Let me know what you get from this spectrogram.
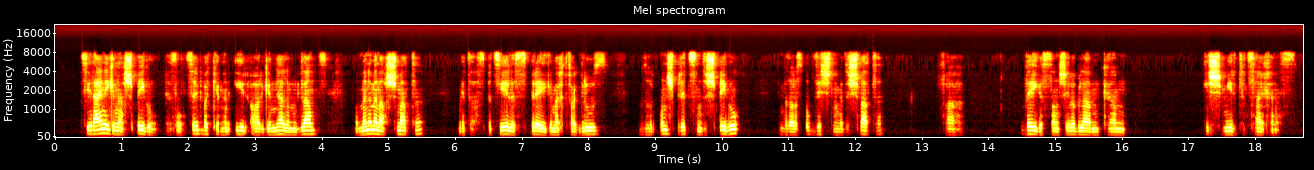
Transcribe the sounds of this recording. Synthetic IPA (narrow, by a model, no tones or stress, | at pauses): t͡sɪɾaɪnɪɡn̩aʃpiːɡl̩ˠɛz̥ɔ̰lˠt͡sɪɾɪk̚bakʰɪməniːɾɔ̰ɾɡinɛlˠəmɡlˠant͡s | zɔlˠmənɪmənaʃmatʰə | mɪtʰaspɛt͡sjɛlˠəspɾeɪɡəmaχtfa̰ɾɡlˠuːz | məzɔlˠunʃpɾɪt͡sn̩dɪʃpiɡl̩ˠ | ɪnməzɔlˠəsʊpvɪʃn̩mɪt̚dɪʃmatʰə | fa | veɪɡəsz̥ɔlˠnɪʃtɪbəblˠabm̩kʰan | ɡ̥əʃmiːɾtʰət͡saɪχənəs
